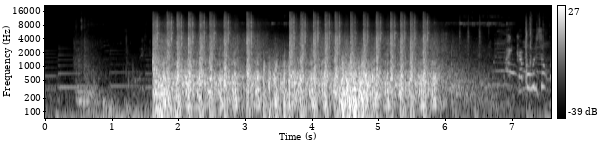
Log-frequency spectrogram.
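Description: Rapid bursts of automatic gunfire in an online multiplayer shooter, loud and sustained for several seconds with a brief pause midway, then stopping abruptly as the firing runs dry.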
